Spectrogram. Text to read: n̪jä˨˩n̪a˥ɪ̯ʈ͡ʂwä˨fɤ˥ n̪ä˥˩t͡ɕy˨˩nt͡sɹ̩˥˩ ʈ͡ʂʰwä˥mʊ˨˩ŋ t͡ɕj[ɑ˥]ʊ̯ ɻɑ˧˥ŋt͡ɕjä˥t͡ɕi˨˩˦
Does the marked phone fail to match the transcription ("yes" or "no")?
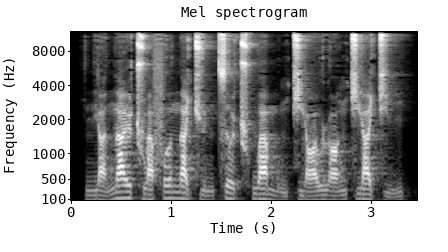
yes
